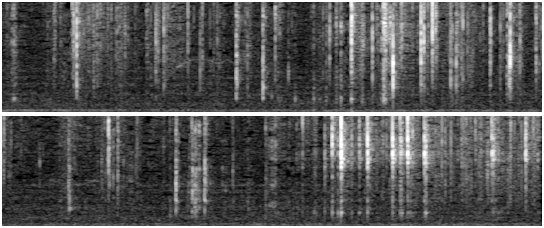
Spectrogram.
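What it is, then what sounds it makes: Dry soap bar scraped with a blade. A hand with long nails holds a solid, dry, hand-sized green soap bar while a metal utility knife blade scrapes and cuts into it, breaking flakes off. Rapid, bright, crisp crackles and scratchy ticks repeat over a steady low hum that runs under the whole clip.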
